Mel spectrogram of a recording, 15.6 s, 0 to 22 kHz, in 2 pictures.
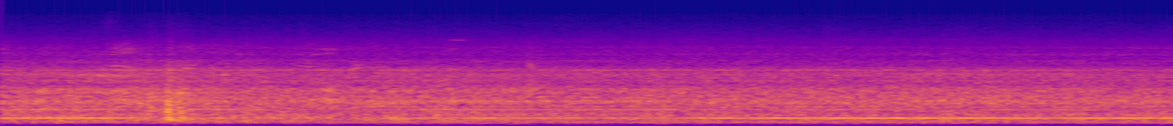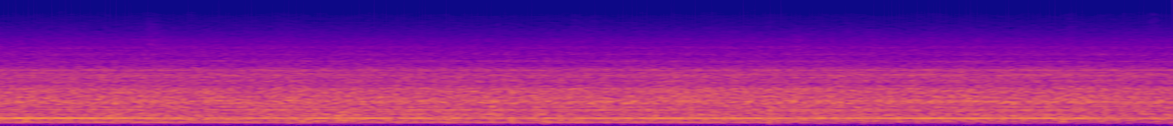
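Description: Interior sound of a JR East E233-3000 series electric commuter train's motor car: a steady hum with a held tone and no rise or fall in pitch, with a single click about a second in.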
